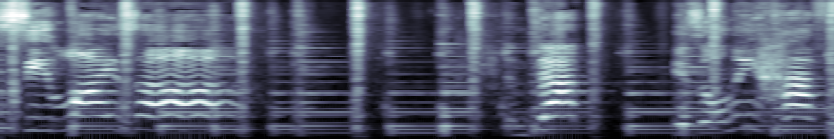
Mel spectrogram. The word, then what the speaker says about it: Liza: It's Liza with a Z, not Lisa with an S, cause Lisa with an S goes snuts. Z instead of S, Lee instead of Lie, simple as can be, see Liza.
